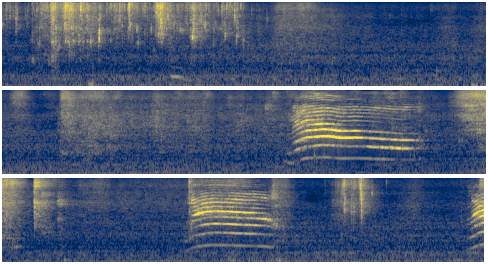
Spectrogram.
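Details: Short-legged Munchkin cat Chacha protesting loudly while washed with catnip shampoo on a hot day. Two wavering, descending meows several seconds apart amid running water and splashing bursts.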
